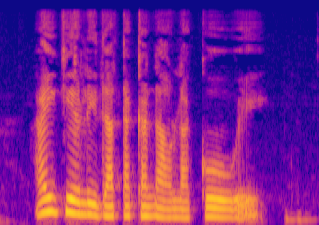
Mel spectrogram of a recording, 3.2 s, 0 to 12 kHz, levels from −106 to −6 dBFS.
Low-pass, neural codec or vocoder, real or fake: 9.9 kHz; vocoder, 22.05 kHz, 80 mel bands, Vocos; fake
